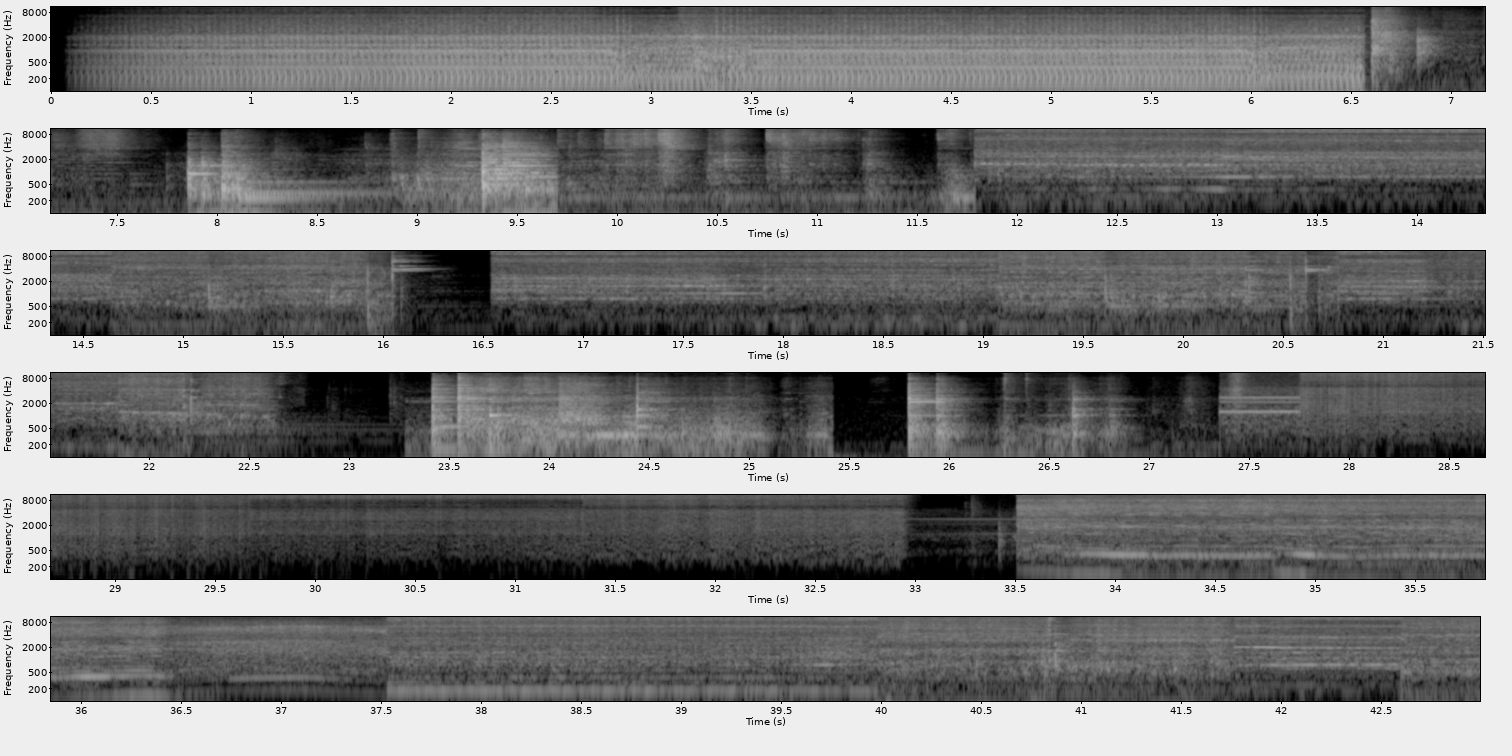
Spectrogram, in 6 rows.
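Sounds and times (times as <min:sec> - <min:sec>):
angle grinder grinding steel: 0:00.1 - 0:06.6, 0:11.6 - 0:22.8, 0:29.9 - 0:42.9
band saw cutting steel: 0:00.1 - 0:06.6, 0:11.7 - 0:22.8, 0:31.4 - 0:42.9.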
